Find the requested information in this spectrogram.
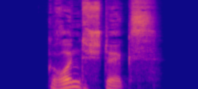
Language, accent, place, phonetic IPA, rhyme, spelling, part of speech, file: German, Germany, Berlin, [ˈɡʁʊntˌʃtʏks], -ʊntʃtʏks, Grundstücks, noun, De-Grundstücks.ogg
- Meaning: genitive singular of Grundstück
